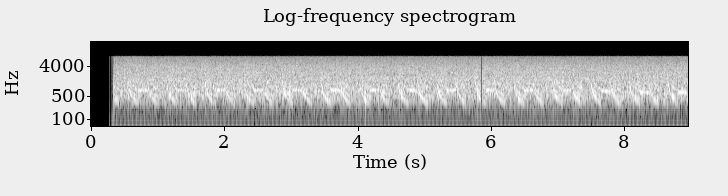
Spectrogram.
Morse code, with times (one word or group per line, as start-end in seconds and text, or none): none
